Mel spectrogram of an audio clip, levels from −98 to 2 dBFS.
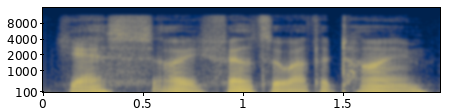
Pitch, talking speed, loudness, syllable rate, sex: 105 Hz, 210 wpm, -19 LUFS, 3.8 syllables/s, male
